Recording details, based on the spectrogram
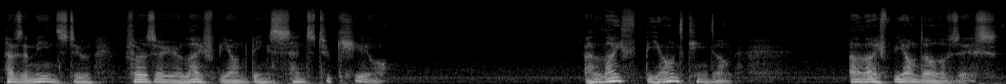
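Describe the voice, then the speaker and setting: A man playing a suave, enigmatic, quietly world-weary secret agent in an intimate, flirtatious audio roleplay, speaking to the listener in a coaxing, theatrical way. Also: fairly low pitch, lively intonation, slow, long pauses, a little hiss or hum. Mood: suave, confiding. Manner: smooth-talking, coaxing, theatrical. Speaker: voice actor in fan audio roleplay.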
